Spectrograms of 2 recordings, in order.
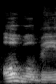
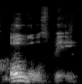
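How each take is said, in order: First: The name is said without an s sound. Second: The name is said with an s sound. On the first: The speaker calls it wrong. "a lot of people miss the S and call him Ogleby" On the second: The speaker calls it right. "There's an S in there"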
